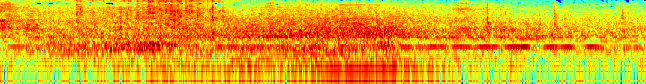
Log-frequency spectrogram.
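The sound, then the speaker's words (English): A car engine hums in a steady low rumble with a faint whine above it, swelling slightly in the middle as the car, backed out onto a roadway, is slammed into gear and pulls away. No one speaks. “Backing out onto the roadway, he then slams the car into gear.”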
